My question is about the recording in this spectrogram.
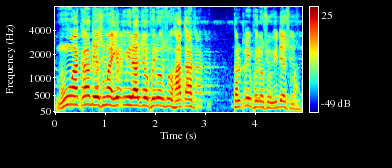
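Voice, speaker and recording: A fairly quick, high-pitched male voice with a fairly bright tone. An older folk comedian with a Kathiyawadi Gujarati accent performs on stage for a live audience, blending funny stories with preachy moral lessons in rustic dialect.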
